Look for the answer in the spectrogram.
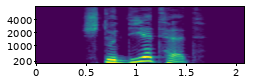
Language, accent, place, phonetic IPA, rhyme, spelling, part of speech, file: German, Germany, Berlin, [ʃtuˈdiːɐ̯tət], -iːɐ̯tət, studiertet, verb, De-studiertet.ogg
- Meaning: inflection of studieren: 1. second-person plural preterite 2. second-person plural subjunctive II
